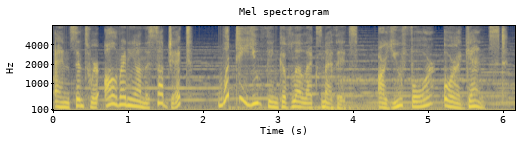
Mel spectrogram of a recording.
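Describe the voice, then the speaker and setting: A woman playing an excitable female news reporter in a video game, commenting theatrically with rhetorical questions to the audience. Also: lowish voice, moderate pace, soft background music, close to an everyday voice. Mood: dramatic, probing.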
